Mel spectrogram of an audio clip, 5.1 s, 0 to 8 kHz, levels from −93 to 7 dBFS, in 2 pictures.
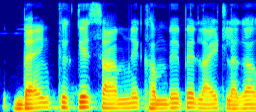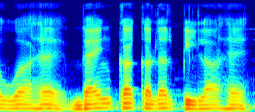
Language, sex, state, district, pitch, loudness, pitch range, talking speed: Hindi, male, Gujarat, Valsad, 110 Hz, -19 LUFS, 105-125 Hz, 165 wpm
